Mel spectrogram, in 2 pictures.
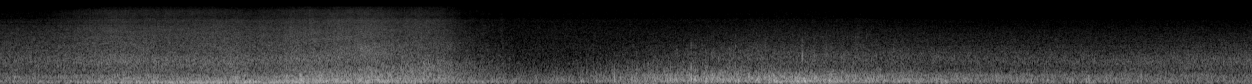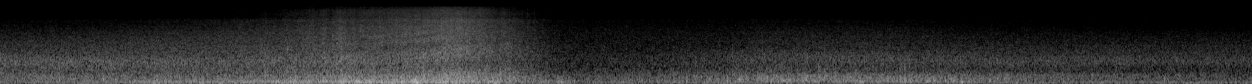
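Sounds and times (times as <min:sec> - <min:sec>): surf breaking on sandy beach: 0:00.3 - 0:18.2.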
